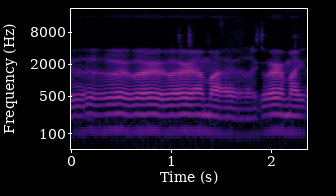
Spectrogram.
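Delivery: put-on mumbling like a blackout drunk. Playing a character as the group leaves a warehouse, drunken mumbling. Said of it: "I'll just be mumbling like... totally super blackout drunk".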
